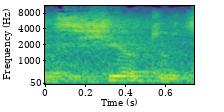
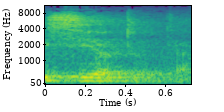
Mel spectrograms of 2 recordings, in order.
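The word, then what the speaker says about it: שרטוט: I don't know, some say shirtut, some say sirtut. Leflug itzirtut. I mean, it's like soretes. Itzirtut. And then Yerushalmi, it's spelled with a samach. So it's certainly sirtut. I mean, but some pronounce it shirtut.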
